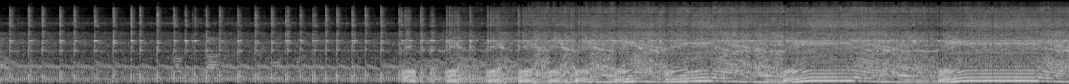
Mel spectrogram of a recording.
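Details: Husqvarna 3120 chainsaw being readied for the season: it fires and settles into a steady fast idle, then the revs rise and fall cleanly on the throttle with no misses; a healthy saw.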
